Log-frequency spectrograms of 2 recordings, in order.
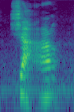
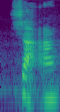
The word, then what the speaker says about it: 长: yeah to pronounce right in that case we pronounce the 长 yeah 长 one more time 长 in English to grow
